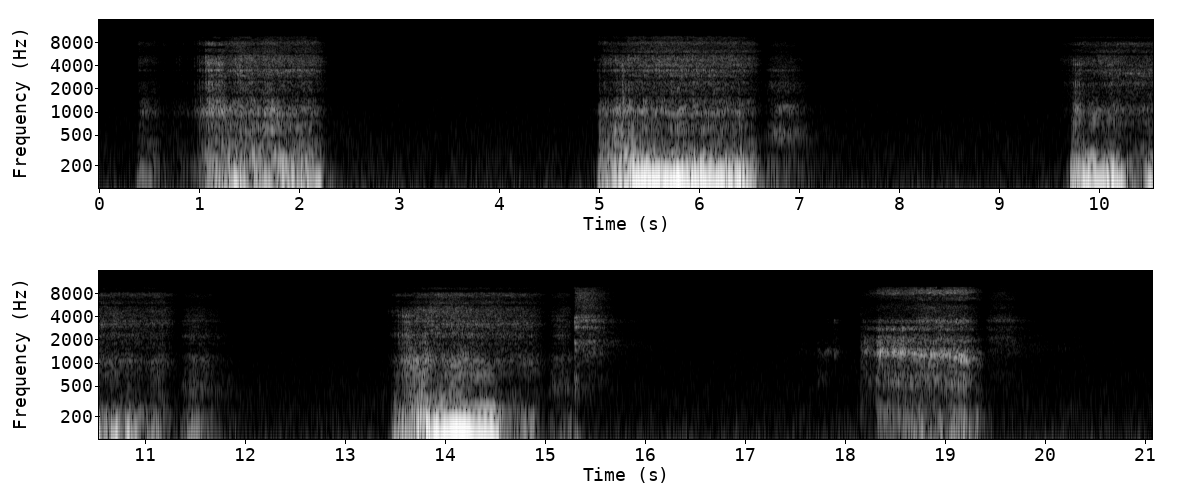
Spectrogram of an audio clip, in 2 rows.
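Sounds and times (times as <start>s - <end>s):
person snoring loudly: 0.4s - 2.4s, 4.9s - 7.1s, 9.6s - 11.8s, 13.4s - 15.4s, 17.8s - 19.8s.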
